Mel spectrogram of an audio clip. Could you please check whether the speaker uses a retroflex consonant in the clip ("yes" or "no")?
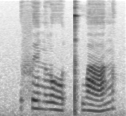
no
